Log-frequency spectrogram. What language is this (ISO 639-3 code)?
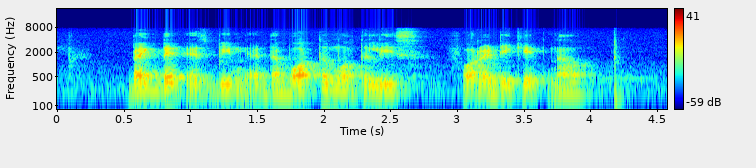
eng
